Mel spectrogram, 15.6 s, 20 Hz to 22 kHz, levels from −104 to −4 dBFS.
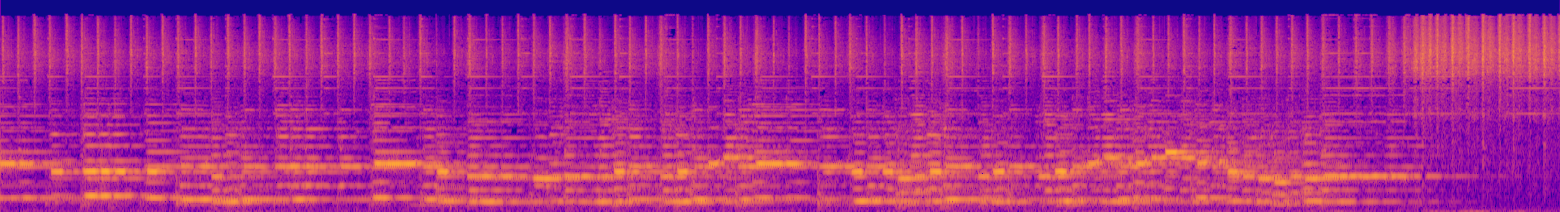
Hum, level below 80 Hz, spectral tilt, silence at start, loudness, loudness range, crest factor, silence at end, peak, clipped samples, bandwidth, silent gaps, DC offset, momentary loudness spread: none; -68 dBFS; -1.5 dB/octave; 0 s; -29 LUFS; 3 LU; 22 dB; 0 s; -8 dBFS; under 0.1%; 17 kHz; none; under 0.1%; 7 LU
